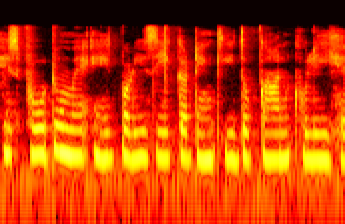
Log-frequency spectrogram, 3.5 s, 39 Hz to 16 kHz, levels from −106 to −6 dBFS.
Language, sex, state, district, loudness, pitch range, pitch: Hindi, female, Uttar Pradesh, Budaun, -32 LUFS, 220-250 Hz, 230 Hz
